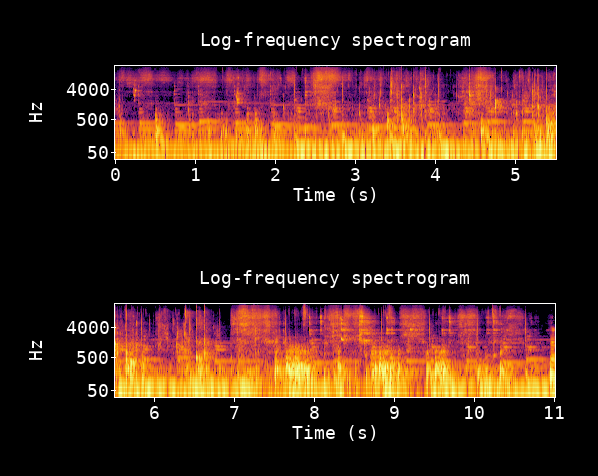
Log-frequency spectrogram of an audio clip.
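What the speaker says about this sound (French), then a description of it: "maintenant, on mélange la préparation" Vanilla yogurt ice cream mixture with powdered vanilla and white sugar being stirred in a bowl, a steady scraping and clinking of utensil against the container continuing throughout, fairly close and loud.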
